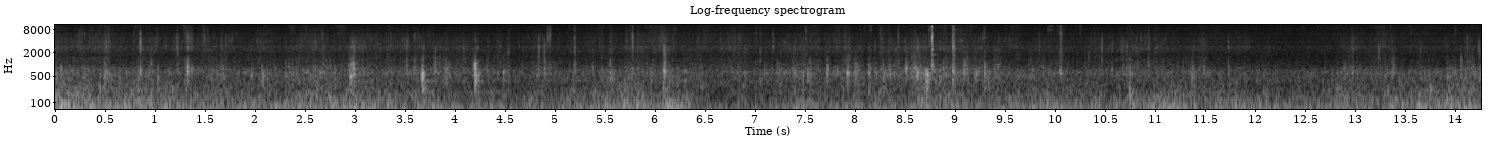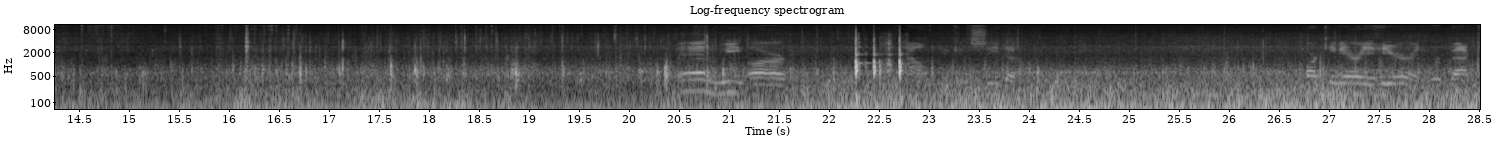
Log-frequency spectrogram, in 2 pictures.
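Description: A vehicle driving slowly over a rough, rocky dirt road: a steady low rumble of engine and tyres, broken by frequent small knocks and rattles as it goes over the bumps.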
